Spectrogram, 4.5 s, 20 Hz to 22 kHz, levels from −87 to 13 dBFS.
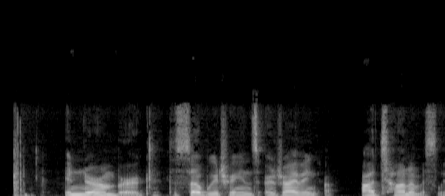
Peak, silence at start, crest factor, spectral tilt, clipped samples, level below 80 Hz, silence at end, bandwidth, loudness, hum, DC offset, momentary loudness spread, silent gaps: -2 dBFS; 0.15 s; 18 dB; -5.5 dB/octave; under 0.1%; -58 dBFS; 0 s; 11 kHz; -19 LUFS; none; under 0.1%; 16 LU; none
